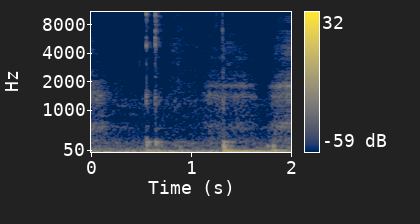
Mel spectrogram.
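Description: A few faint clicks and soft low knocks, about four in two seconds, the loudest a little past the middle.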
